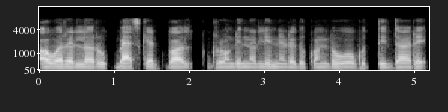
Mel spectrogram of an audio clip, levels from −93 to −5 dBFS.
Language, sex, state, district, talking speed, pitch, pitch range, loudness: Kannada, male, Karnataka, Bangalore, 70 wpm, 105 Hz, 100-105 Hz, -21 LUFS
